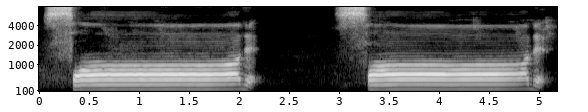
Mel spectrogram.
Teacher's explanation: জিহ্বার আগা সামনের উপরে নিচের দুই দাঁতের আগার সঙ্গে লাগিয়ে উচ্চারণ করতে হবে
